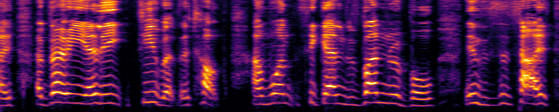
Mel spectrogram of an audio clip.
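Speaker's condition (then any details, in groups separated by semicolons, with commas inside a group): Cerebral palsy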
